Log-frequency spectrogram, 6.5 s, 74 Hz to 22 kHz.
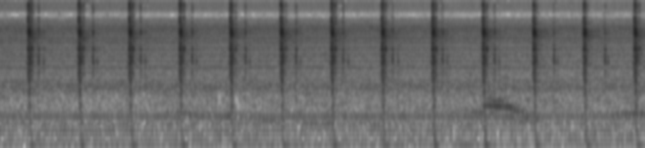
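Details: Shockwave therapy at 3 Hz, 90 mJ, 1,000 shocks, for pain at the back of the knee (popliteal area): sharp, evenly spaced clicks about one a second from the device firing, faint background hum.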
